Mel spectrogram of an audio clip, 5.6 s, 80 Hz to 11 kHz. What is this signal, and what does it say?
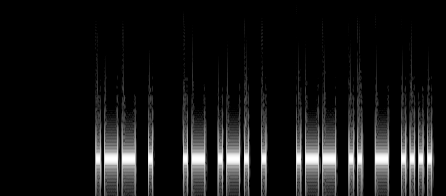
Morse code, heard as a keyed tone, about 22 wpm, 700 Hz. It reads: WE ARE WITH
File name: practice / 22wpm / Sentences with 2-Word Phrases - 22wpm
